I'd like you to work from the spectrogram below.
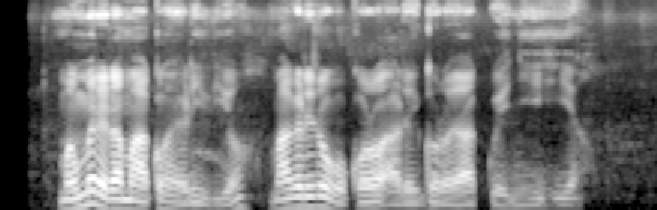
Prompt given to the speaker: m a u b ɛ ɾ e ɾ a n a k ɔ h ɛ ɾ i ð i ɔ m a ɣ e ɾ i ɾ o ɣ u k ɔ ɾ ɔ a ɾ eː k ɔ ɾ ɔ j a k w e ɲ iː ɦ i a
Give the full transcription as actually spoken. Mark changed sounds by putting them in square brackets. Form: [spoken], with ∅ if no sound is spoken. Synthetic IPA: m a u [m] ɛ ɾ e ɾ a [m] a k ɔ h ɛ ɾ i ð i ɔ m a ɣ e ɾ i ɾ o ɣ [o] k ɔ ɾ ɔ a ɾ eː [ɡ] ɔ ɾ ɔ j a k w e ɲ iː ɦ i a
